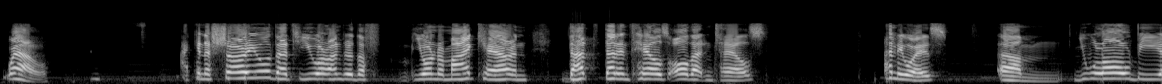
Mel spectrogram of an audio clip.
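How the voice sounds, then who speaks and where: A man's voice: very high-pitched, pushed and bright, clean tone, no room sound, lo-fi sound, heavily acted. A man voicing a pompous, ominously formal Inquisition official in a tabletop game.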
